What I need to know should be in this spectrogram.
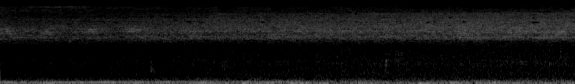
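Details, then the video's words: Cicadas in a neighborhood in South Korea, a dense, steady, hissing high-pitched buzz that holds unbroken throughout, over a low rumbling hum of distant traffic. "South Korean Neighborhood Sounds Cicadas"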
